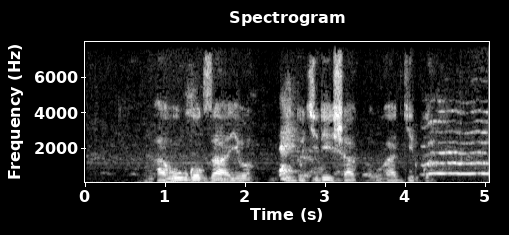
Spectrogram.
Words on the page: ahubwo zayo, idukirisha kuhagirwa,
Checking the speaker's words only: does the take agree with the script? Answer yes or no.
yes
